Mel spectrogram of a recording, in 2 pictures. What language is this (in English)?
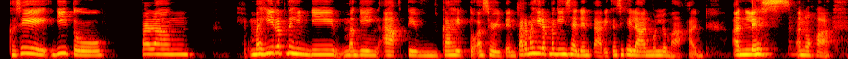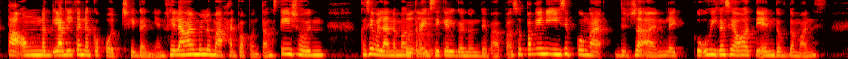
Filipino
